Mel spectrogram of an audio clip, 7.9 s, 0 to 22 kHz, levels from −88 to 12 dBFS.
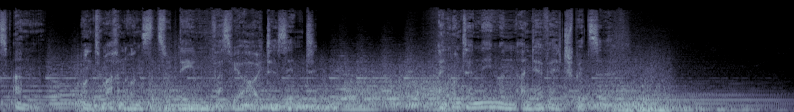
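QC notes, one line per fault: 3.38 s skip ahead: about a fifth of a second of audio is dropped and playback jumps forward with no gap, so the two sides butt together abruptly.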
